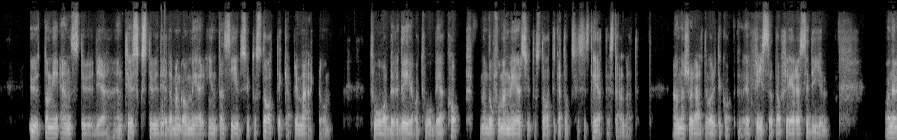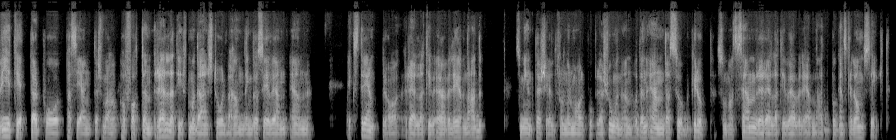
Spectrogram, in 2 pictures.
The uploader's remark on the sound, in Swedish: Ljudinspelningen från SOF:s webbinarium om maligna lymfom.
